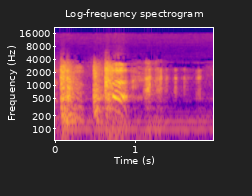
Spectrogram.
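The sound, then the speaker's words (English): A gun is thrown and slams against a door with a sharp, loud bang, followed quickly by a second knocking impact and a brief rattling clatter that fades out. “Your gun hit the door”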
